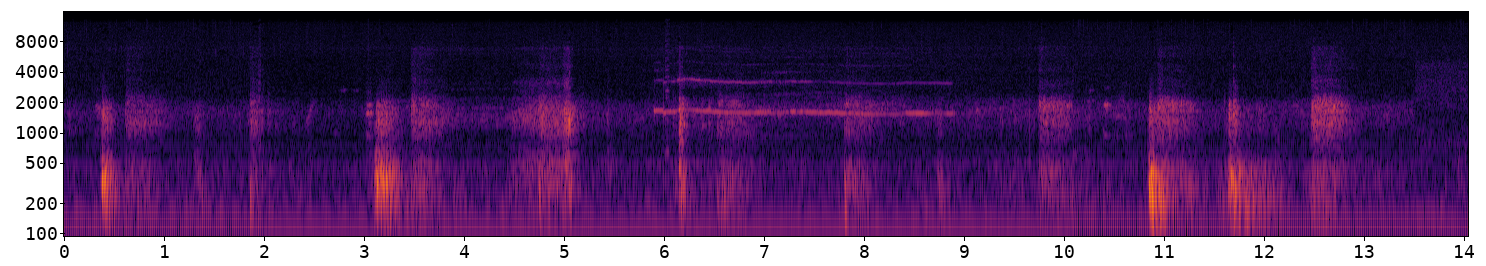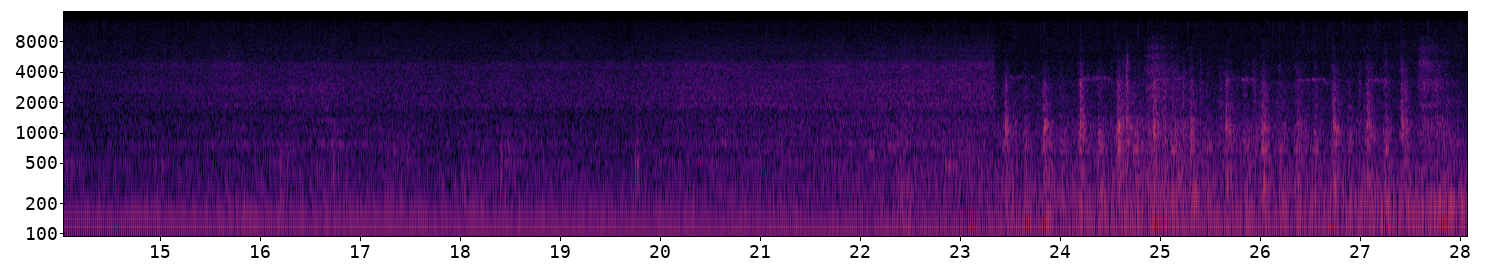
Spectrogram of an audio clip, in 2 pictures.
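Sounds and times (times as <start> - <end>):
steam hissing: 3.4 - 10.2, 19.6 - 28.0
steam locomotive chuffing: 21.9 - 28.0.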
